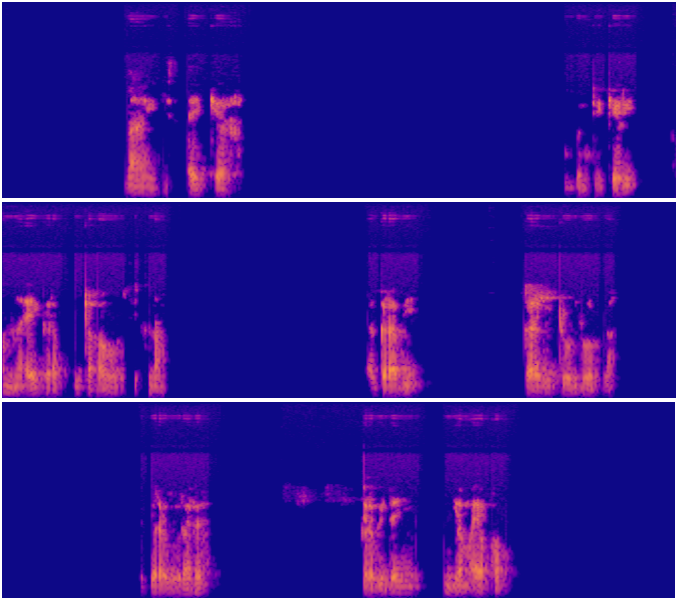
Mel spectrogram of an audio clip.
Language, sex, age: Wolof, male, 36-49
